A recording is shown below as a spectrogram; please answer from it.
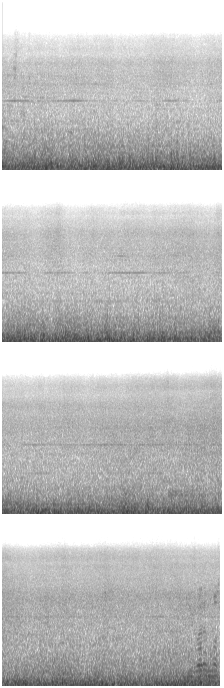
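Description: Steady wind rushing over the microphone of a pole-held camera while parasailing, a constant low rumbling buffet with no pauses.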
